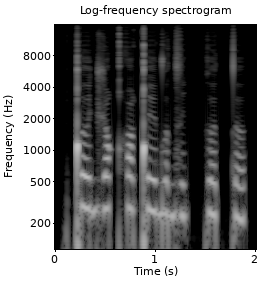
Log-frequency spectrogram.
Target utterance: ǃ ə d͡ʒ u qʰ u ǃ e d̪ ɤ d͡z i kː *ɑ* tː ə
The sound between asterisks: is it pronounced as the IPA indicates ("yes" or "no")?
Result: no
